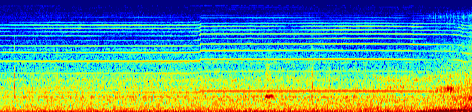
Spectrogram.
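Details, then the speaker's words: Stall warning horn, a steady reedy tone over engine drone, sounds during a student pilot's practice stall in a light general aviation airplane after clearing turns; recovery follows with forward elevator and full power. "The area is clear, so now he's setting up the stall. You can hear the stall warning horn."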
